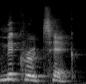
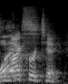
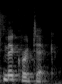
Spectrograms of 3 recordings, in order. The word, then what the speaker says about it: MikroTik: pronouncing it right it's pronounced me critique not Mik Rohtak or it's pronounced mikrotik yeah I get I get I get corrected on how I make technical pronunciations by the way it's a Latvian company it's mikrotik boom right now now I will say some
